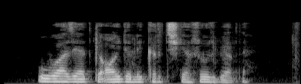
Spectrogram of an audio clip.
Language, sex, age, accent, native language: Uzbek, male, 18-24, Buxoro, Uzbek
